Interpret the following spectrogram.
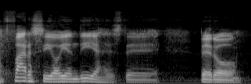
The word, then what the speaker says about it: farsi: programa en el idioma que se llama farsi pero se pronuncia a veces parsi es de los persas pero se pronuncia farsi hoy en día este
